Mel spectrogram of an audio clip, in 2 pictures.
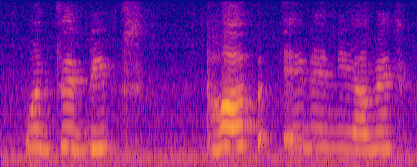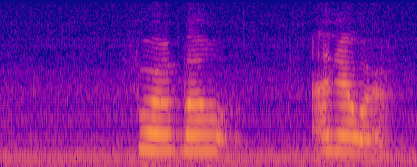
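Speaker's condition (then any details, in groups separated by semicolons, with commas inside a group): Cerebral palsy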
